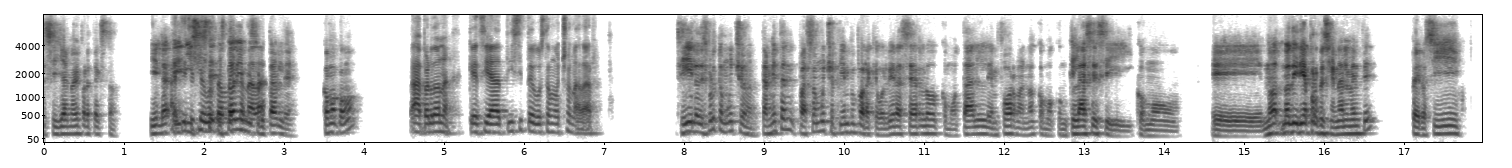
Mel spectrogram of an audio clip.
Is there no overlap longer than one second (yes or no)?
no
